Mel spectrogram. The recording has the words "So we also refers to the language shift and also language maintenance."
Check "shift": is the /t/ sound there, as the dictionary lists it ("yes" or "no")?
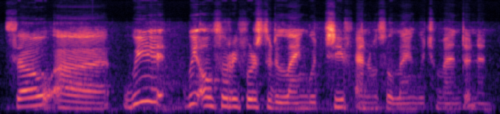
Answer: no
